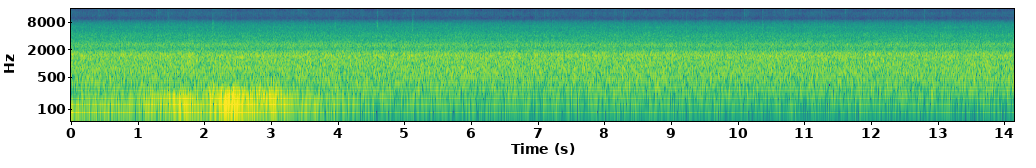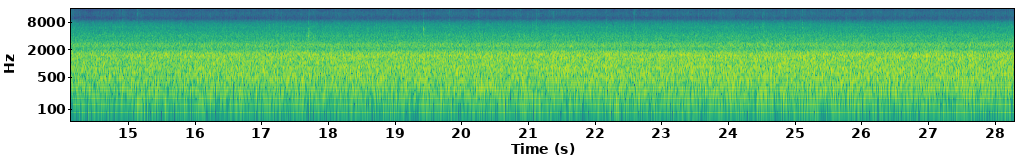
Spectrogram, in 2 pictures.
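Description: Heavy summer rain falling steadily on a corrugated roof and the surroundings, with a short low rumble of thunder about two seconds in.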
